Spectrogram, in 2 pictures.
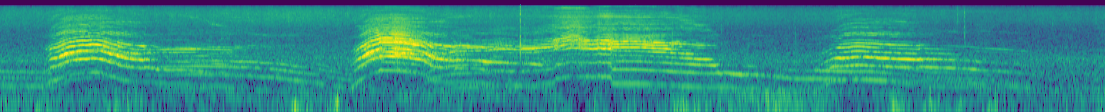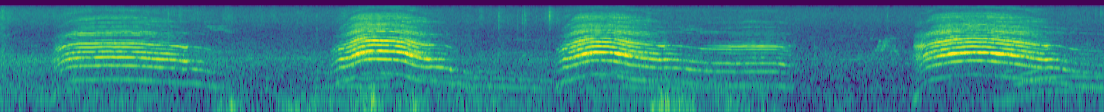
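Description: Two domestic cats yowling at each other in a standoff before a fight: about eight drawn-out, rising-and-falling wails a couple of seconds apart, with low growling in between. These are threat calls.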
